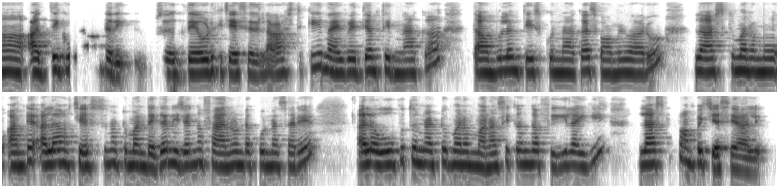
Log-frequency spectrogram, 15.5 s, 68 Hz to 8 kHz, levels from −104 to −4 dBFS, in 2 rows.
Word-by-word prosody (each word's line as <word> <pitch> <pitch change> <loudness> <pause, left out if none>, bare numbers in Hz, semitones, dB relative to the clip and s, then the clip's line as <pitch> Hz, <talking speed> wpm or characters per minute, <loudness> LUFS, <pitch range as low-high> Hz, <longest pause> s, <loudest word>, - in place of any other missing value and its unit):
ఆ! - - +2 0.3
అది 195 +3 +3
కూడా 435 - -1 0.2
ఉంటది. 315 - 0 0.4
స్ - - -21 0.3
దేవుడికి 190 +3 +4
చేసేది 175 -1 +2
లాస్ట్‌కి 190 +6 -4
నైవేద్యం 195 +1 +2
తిన్నాక, 190 +1 -2 0.5
తాంబూలం 200 +3 +3
తీసుకున్నాక, 195 -1 -1 0.2
స్వామివారు 185 -1 -2 0.5
లాస్ట్‌కి 200 +1 0
మనము 200 -1 +2 0.2
అంటే 200 +6 +2
అలా 225 +2 +5 0.2
చేస్తున్నట్టు 215 +2 -2
మన 205 - +2
దగ్గర 210 +5 +2
నిజంగా 215 +2 -1
ఫ్యాన్ 195 -1 +2
ఉండకున్నా 210 -1 -1
సరే 205 +7 0 0.6
అలా 220 +1 +6
ఊపుతున్నట్టు 225 -1 0
మనం 210 -1 +2
మనసికంగా 220 +4 -1
ఫీల్ 205 +3 -2
అయ్యి 195 - -3 0.5
లాస్ట్‌కి 220 0 +1
పంపించేసేయాలి. 175 -9 +1
200 Hz, 125 wpm, -23 LUFS, 190-220 Hz, 0.6 s, అలా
